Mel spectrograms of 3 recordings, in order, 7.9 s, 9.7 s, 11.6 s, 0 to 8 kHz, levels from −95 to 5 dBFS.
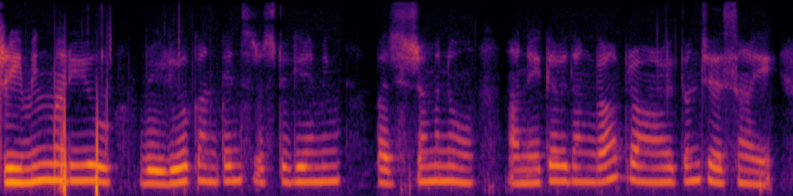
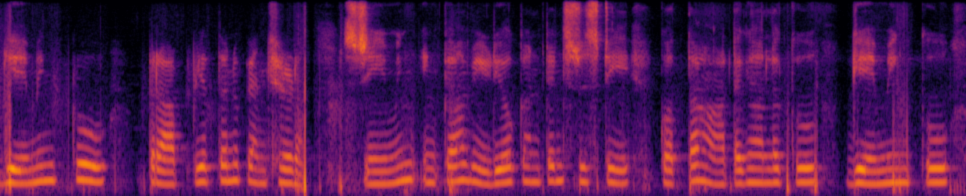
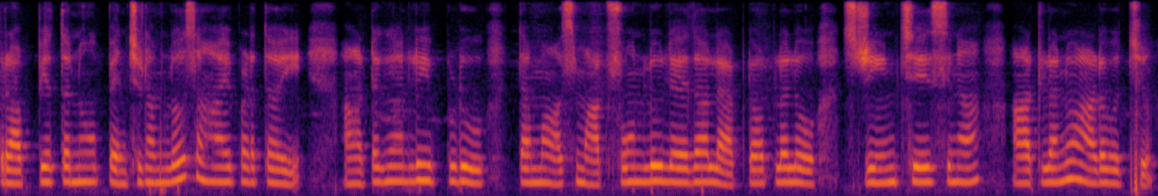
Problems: low volume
